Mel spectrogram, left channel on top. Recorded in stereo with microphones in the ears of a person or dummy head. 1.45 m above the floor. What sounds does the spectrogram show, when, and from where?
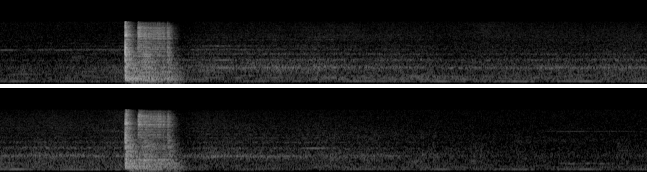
1.2 s a cupboard door: 35° left (ahead or behind), 1.3 m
